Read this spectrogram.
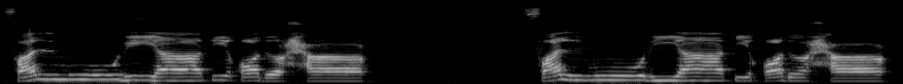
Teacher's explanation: فالمو، لام کے اوپر اسی طرح توسط ہوگا، فالمو فالمو، مو کو لمبا کریں گے، واو مدہ ہے یہاں پر، را کے نیچے زیر ہے، باریک پڑھیں گے، یا کو لمبا کریں گے، کھڑی زبر ہے، تا کو بھی باریک پڑھیں گے۔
